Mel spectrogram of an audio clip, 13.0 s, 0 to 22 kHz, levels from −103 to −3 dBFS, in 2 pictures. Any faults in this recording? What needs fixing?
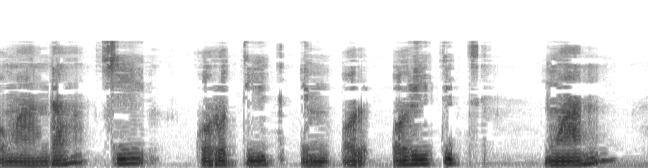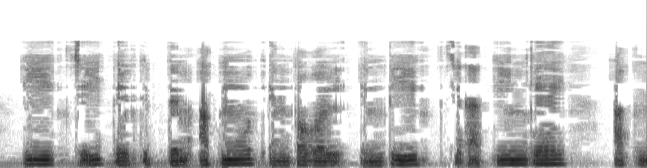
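Throughout the speech, sibilants sound gritty and metallic, with nothing above 8 kHz and heavy damage that points to roughly 8 kbps, likely HE-AAC compression. Its treble is copied upward from lower bands, so harmonics misalign; a plain low-pass would sound dull instead. Encode at a higher bitrate or use plain AAC.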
